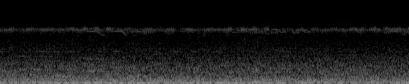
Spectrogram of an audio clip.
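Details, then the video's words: Cicadas buzzing at Gwanggyo Lake Park, Korea, 2021-09-08, captured on a 5.7K VR360 camera. A sustained high, wavering drone runs throughout, partly masked by a loud low-pitched background roar of traffic. "광교호수공원 매미소리"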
